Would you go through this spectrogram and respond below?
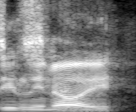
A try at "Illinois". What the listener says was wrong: no it's the s is silent it's illinois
